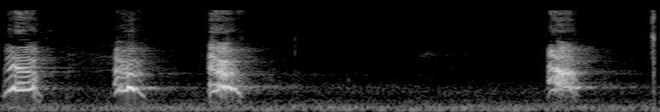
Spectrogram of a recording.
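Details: Young male Boxer, nine weeks old, barks at an unfamiliar ball in his first real barking after only yelping before. Three quick barks half a second apart, a pause, then one more.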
